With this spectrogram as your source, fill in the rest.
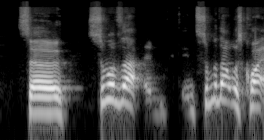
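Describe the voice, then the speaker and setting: A man talks at a fairly quick pace in a dark, mellow tone with lively intonation. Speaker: music venue manager. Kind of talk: casual panel discussion.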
